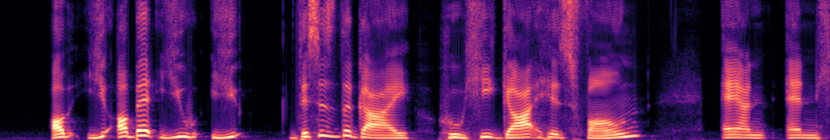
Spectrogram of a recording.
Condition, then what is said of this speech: Stuttering. At what point does someone who stutters evolve into an auctioneer?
